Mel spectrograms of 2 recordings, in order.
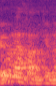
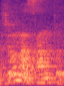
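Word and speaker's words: Jonathan: ヨナタンという名前です日本語にするとかっこ悪い名前かもしれませんでもあのカモメのジョナサンのジョナサンです英語で読むとヨナタンというのはジョナサンというふうに発音し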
